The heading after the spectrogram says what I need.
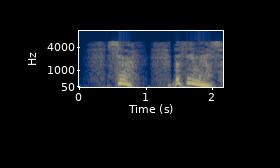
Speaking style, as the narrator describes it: The Draconian gasped for breath

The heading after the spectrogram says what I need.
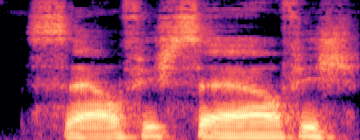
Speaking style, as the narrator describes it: muttered Iron Staff

